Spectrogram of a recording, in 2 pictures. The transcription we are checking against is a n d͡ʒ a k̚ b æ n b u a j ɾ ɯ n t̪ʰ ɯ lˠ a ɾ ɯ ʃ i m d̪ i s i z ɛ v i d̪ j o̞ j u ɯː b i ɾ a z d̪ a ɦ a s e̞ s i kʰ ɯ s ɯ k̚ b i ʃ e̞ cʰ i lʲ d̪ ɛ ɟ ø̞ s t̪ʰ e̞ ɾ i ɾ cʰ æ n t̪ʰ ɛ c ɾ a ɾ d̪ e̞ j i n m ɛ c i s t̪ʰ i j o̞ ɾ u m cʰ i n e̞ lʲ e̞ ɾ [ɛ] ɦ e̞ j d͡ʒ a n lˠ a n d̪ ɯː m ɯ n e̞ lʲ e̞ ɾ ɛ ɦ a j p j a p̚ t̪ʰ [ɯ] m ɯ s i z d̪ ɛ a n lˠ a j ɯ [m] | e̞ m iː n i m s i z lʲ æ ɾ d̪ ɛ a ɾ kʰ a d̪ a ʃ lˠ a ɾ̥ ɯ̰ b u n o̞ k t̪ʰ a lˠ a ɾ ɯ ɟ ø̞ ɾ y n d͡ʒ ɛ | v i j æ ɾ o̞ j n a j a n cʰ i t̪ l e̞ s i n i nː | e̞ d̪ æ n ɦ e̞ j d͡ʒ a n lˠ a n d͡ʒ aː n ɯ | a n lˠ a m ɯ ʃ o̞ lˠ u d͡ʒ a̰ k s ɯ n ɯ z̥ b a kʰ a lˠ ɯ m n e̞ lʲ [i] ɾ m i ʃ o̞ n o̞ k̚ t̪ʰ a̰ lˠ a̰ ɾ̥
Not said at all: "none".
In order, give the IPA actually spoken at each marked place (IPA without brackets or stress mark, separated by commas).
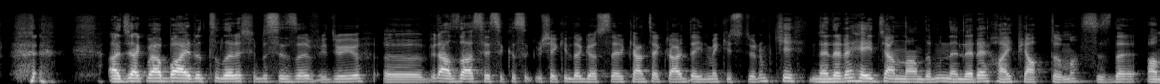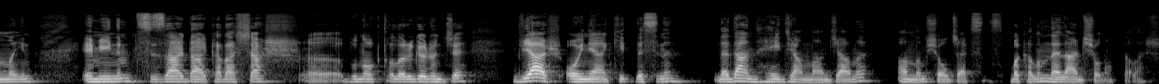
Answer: ɛ, ɯː, n, æ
